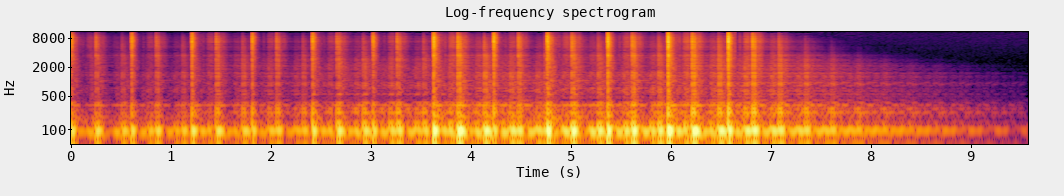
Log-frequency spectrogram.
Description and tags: up in space, echomania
